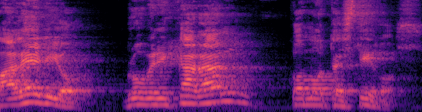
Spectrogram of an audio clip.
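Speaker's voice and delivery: southern Spanish Andalusian accent. Mayor finishing his public reading of the Brañosera charter, with an Andalusian accent. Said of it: "escuchar el fuero de Brañosera con acento andaluz".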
